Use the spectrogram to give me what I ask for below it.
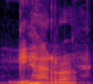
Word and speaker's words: Guijarro: I tried to pronounce his surname earlier on, butchered it. So you can tell us. Guijarro.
